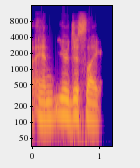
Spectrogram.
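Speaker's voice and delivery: ordinary talk, nothing marked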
